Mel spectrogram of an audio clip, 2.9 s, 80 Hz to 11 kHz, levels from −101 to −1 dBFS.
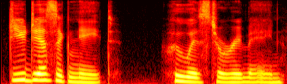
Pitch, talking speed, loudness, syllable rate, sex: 185 Hz, 145 wpm, -19 LUFS, 5.0 syllables/s, female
